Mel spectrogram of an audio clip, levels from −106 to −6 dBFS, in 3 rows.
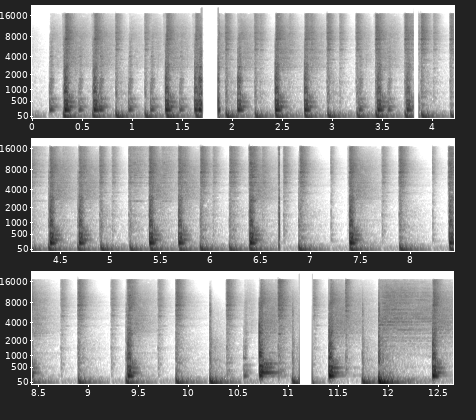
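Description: From 0.46 s to 6.69 s the music has a doubled audio track: a second, full-band copy trails roughly a third of a second behind, a few dB quieter, with no reverb tail. It's likely a slower capture path or a misaligned edit, and it cuts in and out abruptly.

Inside that stretch come two Bluetooth stalls, at 1.70 s (166 ms of silence) and 3.81 s (55 ms), and a third at 11.11 s (132 ms). Each drops cleanly to nothing, then resumes, likely the headphone buffer running dry while interference delayed resent packets.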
